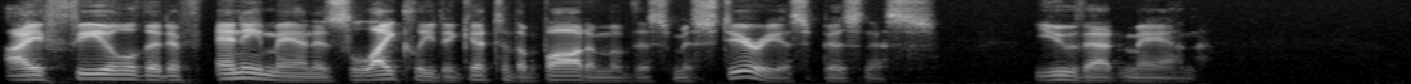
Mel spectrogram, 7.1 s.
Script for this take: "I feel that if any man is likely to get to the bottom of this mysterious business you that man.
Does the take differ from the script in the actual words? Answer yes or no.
no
